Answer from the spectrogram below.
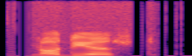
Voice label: overpass, radio bot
